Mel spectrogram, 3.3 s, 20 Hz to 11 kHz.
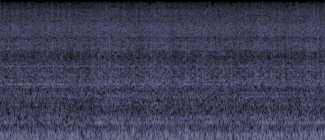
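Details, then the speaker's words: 1966 Chevy II Nova with 250 inline six, during points dwell and timing check (dwell should be 31–34): low idle with uneven, lumpy wavering pulse; rough idle. "so let me fire up the car we'll go ahead and hook this stuff up and we'll see what our dwell is should be 31 to 34 well as you can hear the old girl runs a little"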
